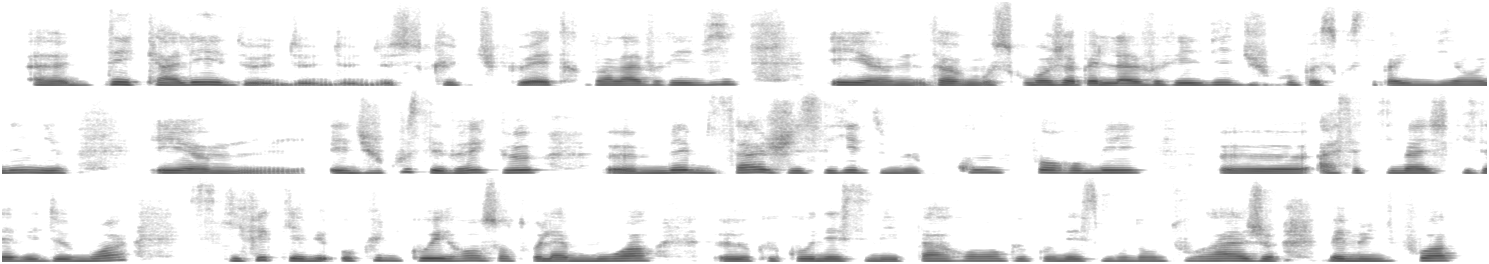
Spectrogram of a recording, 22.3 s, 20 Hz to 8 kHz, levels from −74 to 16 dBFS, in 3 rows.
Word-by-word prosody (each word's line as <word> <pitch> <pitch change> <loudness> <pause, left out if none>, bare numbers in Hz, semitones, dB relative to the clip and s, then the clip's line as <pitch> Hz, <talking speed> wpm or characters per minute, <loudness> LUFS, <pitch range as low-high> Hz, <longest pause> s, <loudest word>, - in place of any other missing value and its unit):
heu, 170 0 +2 0.2
décalée 210 -1 +4
de 170 - -2
de - - -5
de - - -8
de - - -8
ce - - -18
que - - -9
tu - - -14
peux - - -2
être 95 0 +2
dans 175 -1 +1
la 165 -1 +4
vraie 175 +2 -1
vie. 215 +5 -6 0.4
Et 195 -1 +6
hem, 170 -2 +2
enfin, 175 -1 +3
m 165 - -1
ce 170 - -10
que 180 - -5
moi 185 0 +5
j'appelle 170 -1 +4
la 155 -1 +5
vraie 165 +3 +2
vie, 195 +4 -1
du 170 -2 -11
coup, 180 +3 -8
parce 175 - -6
que - - -34
c'est - - -23
pas 165 - +2
une 160 -2 -2
vie 170 +2 -1
en 170 - 0
ligne. 195 +1 +1 0.4
Et 200 -1 +5
hem 170 -2 +1 0.4
et 195 - +3
du 175 +1 -4
coup, 260 +7 -5
c'est 225 -7 +3
vrai 190 +5 +1
que, 215 +2 +4 0.3
heu, 170 - +3
même 200 +5 +3
ça, 220 +5 +1
j'essayais 185 0 -2
de 165 - -6
me 170 0 -3 0.2
conformer, 215 -2 +1 0.4
heu, 170 -1 +4
à 170 - -3
cette 180 +2 -11
image 185 -1 +1
qu'ils 180 -1 -5
avaient 170 0 +3
de 170 +2 +1
moi. 200 +9 0 0.3
Ce - - -25
qui 190 - -2
fait 240 +7 -2
qu'il 200 -5 +1
y - - +1
avait - - 0
aucune 210 0 -4
cohérence 200 +1 +2
entre 190 -2 -3
la 170 -2 +3
moi, 190 +6 +1 0.3
heu, 175 -1 +2
que 175 - -10
connaissent 175 -1 0
mes 165 -1 -1
parents, 185 +2 -2
que 185 - -7
connaissent 175 0 -3
mon 165 -1 -5
entourage. 190 +3 -1
Heu, 175 - +2 0.3
même 180 -1 +4
une 175 -1 0
fois, 220 +3 +2
180 Hz, 225 wpm, -23 LUFS, 170-200 Hz, 0.4 s, Et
